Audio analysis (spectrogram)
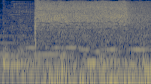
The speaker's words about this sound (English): Hey, there's your steam sounds.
